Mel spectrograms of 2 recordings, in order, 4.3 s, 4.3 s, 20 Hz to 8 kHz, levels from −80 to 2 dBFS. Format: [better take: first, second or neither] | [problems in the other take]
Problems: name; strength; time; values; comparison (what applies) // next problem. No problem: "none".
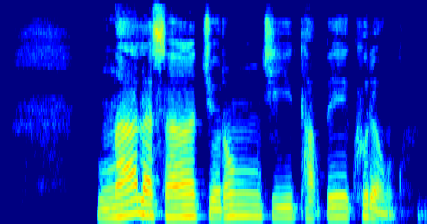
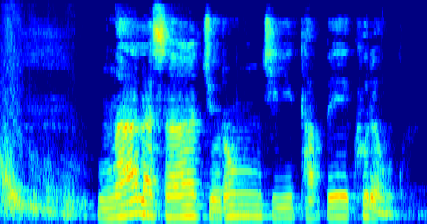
first | background sound (Packing tape, duct tape); 15 dB below the speech // room echo; dies away in 0.4 s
